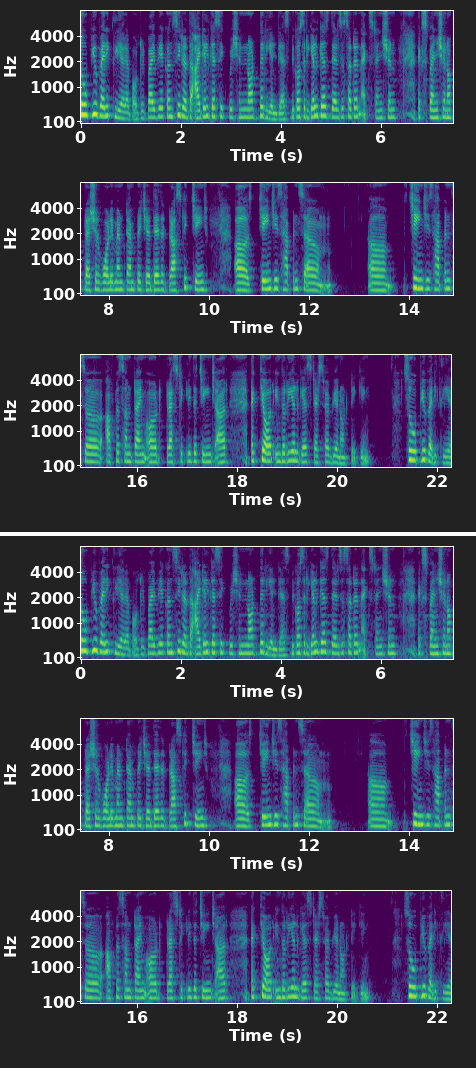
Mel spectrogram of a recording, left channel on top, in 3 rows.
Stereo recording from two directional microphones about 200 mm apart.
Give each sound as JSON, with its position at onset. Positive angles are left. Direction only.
{"t": 0.0, "sound": "a woman's voice", "side_deg": 20}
